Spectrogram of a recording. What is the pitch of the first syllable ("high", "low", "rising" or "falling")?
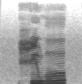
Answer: low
